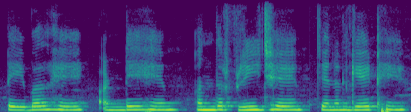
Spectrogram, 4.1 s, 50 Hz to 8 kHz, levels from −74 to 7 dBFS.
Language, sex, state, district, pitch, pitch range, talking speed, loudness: Hindi, female, Bihar, Gaya, 240 Hz, 235-245 Hz, 145 wpm, -12 LUFS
